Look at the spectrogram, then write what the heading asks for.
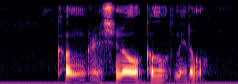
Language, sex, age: English, male, 19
